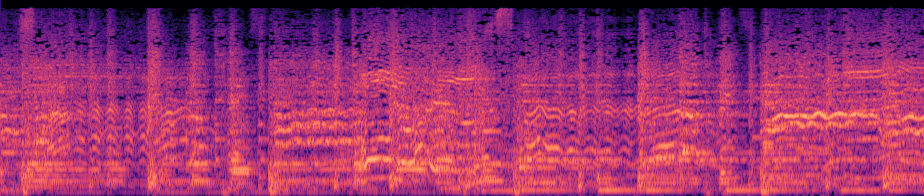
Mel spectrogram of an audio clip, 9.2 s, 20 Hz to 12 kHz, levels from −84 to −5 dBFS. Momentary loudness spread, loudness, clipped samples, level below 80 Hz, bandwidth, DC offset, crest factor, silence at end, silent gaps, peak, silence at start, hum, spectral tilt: 7 LU; -21 LUFS; under 0.1%; -58 dBFS; 11 kHz; under 0.1%; 14 dB; 0 s; none; -8 dBFS; 0 s; none; -3 dB/octave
